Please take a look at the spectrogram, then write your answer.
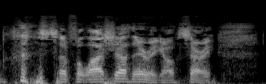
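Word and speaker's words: Sefolosha: Lots of team options with Tyrese Thomas, Joakim Noah, Safalasla, and Cedric Simmons. I can't say his name. Safalasha.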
